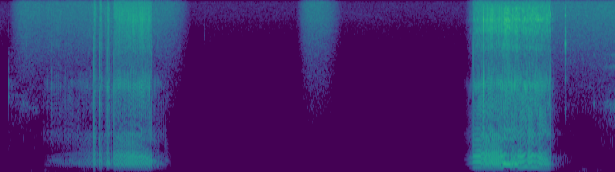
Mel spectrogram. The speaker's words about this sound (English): I've been really distracted by the fact that the cat is sat behind me on the sofa and he's snoring her fucking ass off. I'm gonna see if I can get the microphone in here and see if I can get this on there.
